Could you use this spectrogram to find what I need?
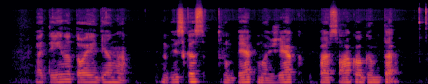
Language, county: Lithuanian, Utena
